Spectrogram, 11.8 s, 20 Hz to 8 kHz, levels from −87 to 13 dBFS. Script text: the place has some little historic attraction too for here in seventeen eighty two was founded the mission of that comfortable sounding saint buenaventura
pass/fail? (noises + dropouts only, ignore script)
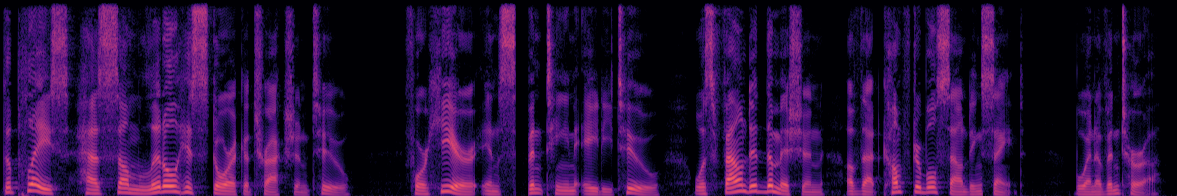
fail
